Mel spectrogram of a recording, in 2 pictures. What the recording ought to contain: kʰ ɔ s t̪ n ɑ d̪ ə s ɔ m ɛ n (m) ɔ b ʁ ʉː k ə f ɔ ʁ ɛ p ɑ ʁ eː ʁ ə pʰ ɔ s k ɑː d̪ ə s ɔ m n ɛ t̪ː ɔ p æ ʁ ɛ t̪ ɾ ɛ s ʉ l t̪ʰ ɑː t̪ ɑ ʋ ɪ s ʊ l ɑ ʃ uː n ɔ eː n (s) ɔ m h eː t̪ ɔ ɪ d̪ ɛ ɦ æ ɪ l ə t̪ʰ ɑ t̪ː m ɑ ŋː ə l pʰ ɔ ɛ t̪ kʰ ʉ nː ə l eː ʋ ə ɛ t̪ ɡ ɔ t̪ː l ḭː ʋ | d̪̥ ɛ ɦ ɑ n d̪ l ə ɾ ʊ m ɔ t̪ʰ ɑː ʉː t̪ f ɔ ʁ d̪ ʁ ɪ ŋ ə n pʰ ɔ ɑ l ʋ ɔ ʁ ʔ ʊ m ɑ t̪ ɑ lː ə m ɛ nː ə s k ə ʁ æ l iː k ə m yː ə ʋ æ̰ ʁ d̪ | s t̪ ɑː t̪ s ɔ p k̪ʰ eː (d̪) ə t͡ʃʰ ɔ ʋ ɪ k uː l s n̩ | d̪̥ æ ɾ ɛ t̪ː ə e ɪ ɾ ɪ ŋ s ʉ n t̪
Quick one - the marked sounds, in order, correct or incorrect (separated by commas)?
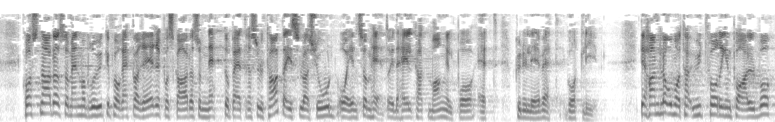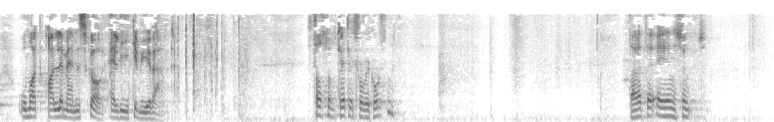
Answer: correct, correct, incorrect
